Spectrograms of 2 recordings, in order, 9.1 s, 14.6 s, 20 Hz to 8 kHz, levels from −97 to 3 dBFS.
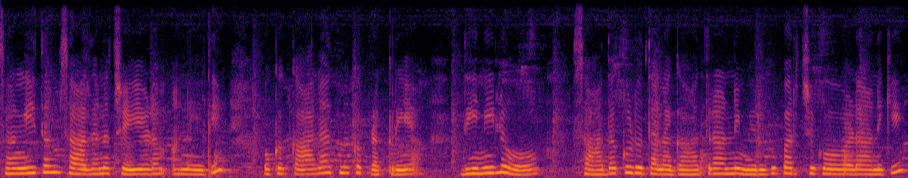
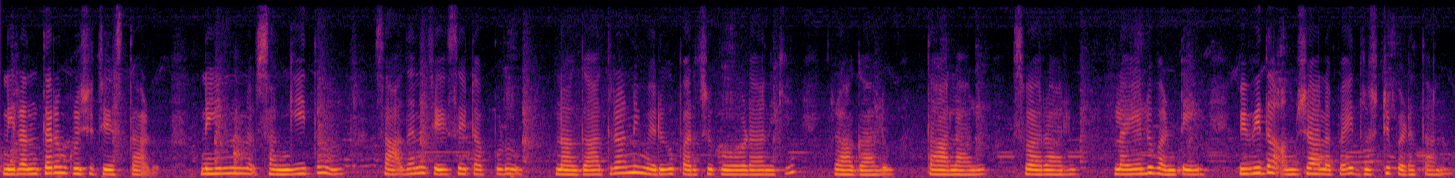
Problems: continuous background conversations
